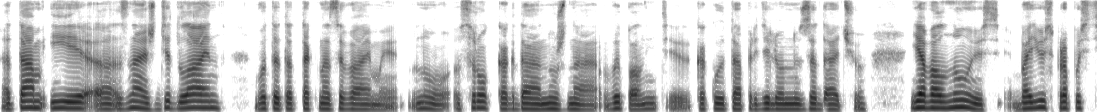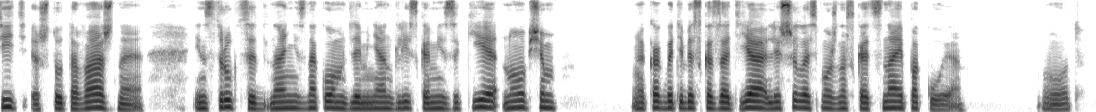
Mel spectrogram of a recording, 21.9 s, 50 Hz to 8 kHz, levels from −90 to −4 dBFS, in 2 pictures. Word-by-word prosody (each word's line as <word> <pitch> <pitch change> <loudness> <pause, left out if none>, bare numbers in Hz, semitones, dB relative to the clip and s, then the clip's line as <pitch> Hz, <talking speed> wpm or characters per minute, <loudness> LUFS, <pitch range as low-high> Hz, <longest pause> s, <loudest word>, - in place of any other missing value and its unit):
а - - -3
там 175 +3 +3
и, 165 0 +1
э, 140 -3 0
знаешь, 155 -1 0
дедлайн, 170 +2 +1 0.3
вот 150 +1 -3
этот 140 -1 -1
так 145 -1 -1
называемый, 135 -2 -2
ну, 145 -3 -4
срок, 170 +2 -1
когда 140 0 0
нужно 135 -2 -1
выполнить, 145 -2 -3
э, - - -9
какую-то 140 0 -2
определенную 140 -1 -1
задачу. 135 0 -3 0.4
Я 175 +1 +7
волнуюсь, 170 - +2
боюсь 160 +3 +1
пропустить, 165 +2 -1
э, 130 - -5
что-то 145 0 -1
важное, 150 -4 +1 0.5
инструкции 160 +1 +1
д - - -12
на 160 +2 +1
незнакомом 165 0 0
для 155 +1 +2
меня 155 0 -1
английском 155 0 -2
языке, 155 +4 +1
ну, 165 +4 -1
в - - +3
общем, 175 -1 +1 0.8
э, 155 - -2
как 170 +1 +1
бы 170 +1 +3
тебе 165 0 +1
сказать, 155 -2 +1
я 170 -1 +6
лишилась, 165 +2 +5
можно 155 -1 -3
сказать, 155 0 -1
сна 170 +2 +2
и - - +1
покоя. 130 -7 -5 0.8
Вот. 130 +2 -6
155 Hz, 135 wpm, -23 LUFS, 140-165 Hz, 0.8 s, Я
